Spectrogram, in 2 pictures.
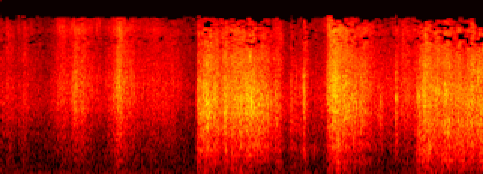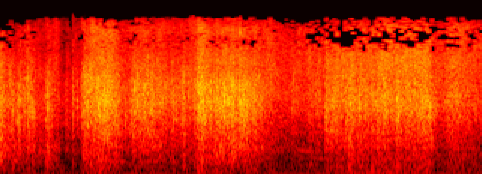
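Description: Thin plastic shopping bag crinkling and rustling as hands dig through it. It is quiet for the first second and a half, then loud in bursts from there on.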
